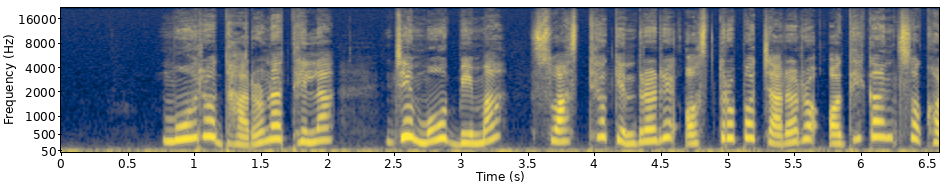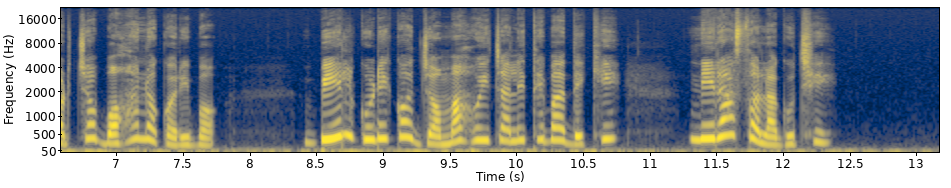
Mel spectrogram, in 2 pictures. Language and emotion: Odia, sad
